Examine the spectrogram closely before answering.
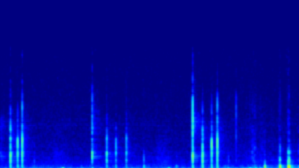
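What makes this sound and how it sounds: Long nails scratch the plastic bristle cushion of a hand-sized black plastic paddle hairbrush with a silver-tipped handle and tap its smooth, hollow back. The result is a quiet, uneven string of sharp, dry clicks and brief bright scratches, with a few softer, duller taps, each dying away almost at once.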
